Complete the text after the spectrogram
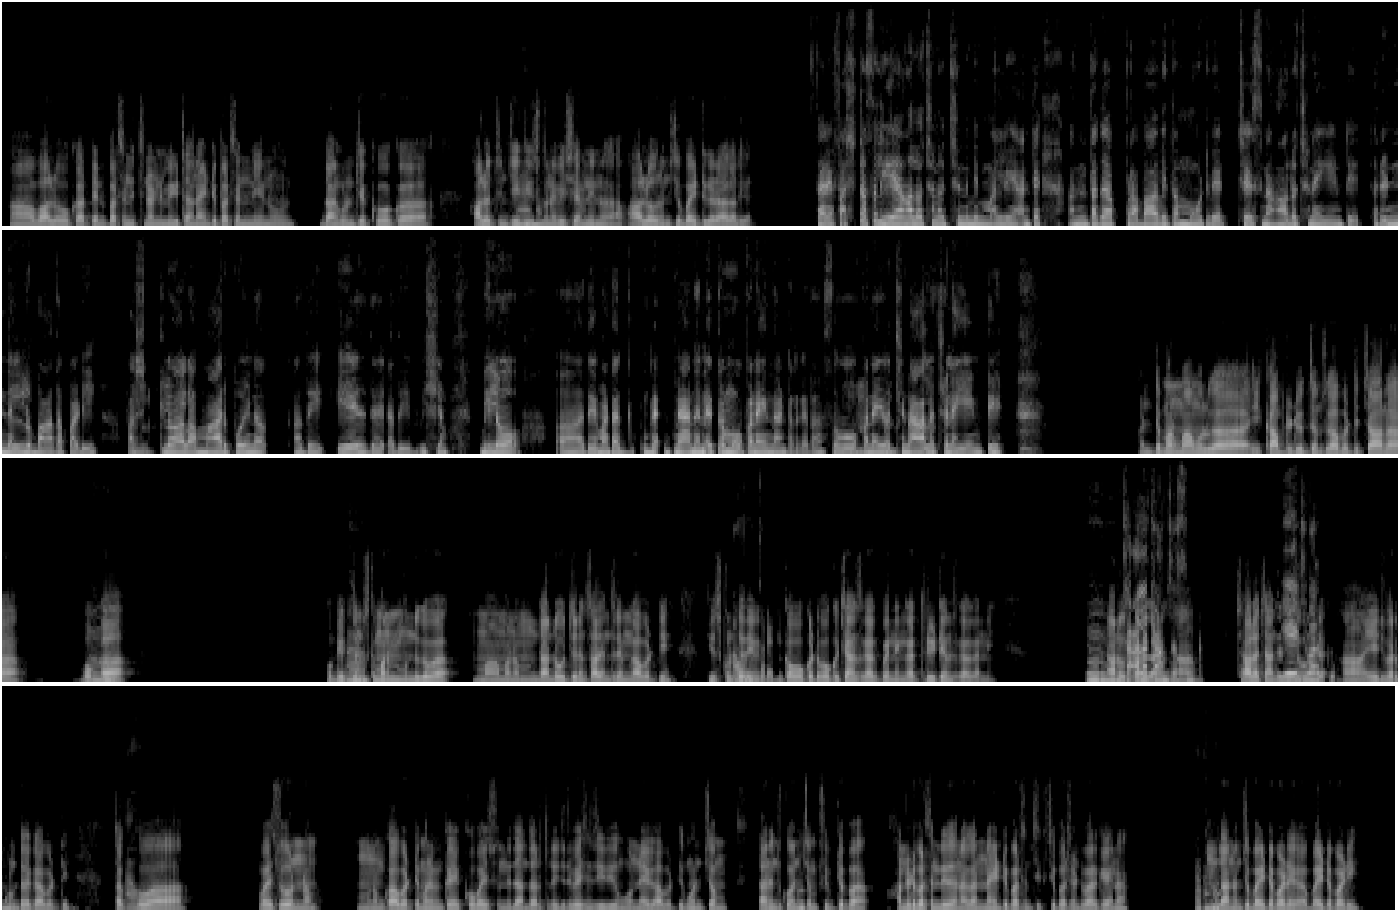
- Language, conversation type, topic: Telugu, podcast, నిత్యం మోటివేషన్‌ను నిలకడగా ఉంచుకోవడానికి మీరు ఏమి చేస్తారు?
- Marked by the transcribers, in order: in English: "టెన్ పర్సెంట్"; in English: "నైన్టీ పర్సెంట్"; in English: "లో"; in English: "ఫస్ట్"; in English: "మోటివేట్"; in English: "ఫస్ట్‌లో"; tapping; in English: "ఓపెన్"; in English: "సో, ఓపెన్"; chuckle; in English: "కాంపిటీటివ్ ఎగ్జామ్స్"; in English: "ఎగ్జామ్స్‌కి"; in English: "కరెక్ట్"; in English: "చాన్స్"; in English: "త్రీ టైమ్స్‌గా"; in English: "ఛాన్సెస్"; in English: "ఛాన్సెస్"; in English: "ఏజ్"; in English: "ఏజ్"; in English: "రిజర్వేషన్స్"; in English: "హండ్రెడ్ పర్సెంట్"; in English: "నైన్టీ పర్సెంట్ సిక్స్టీ పర్సెంట్"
